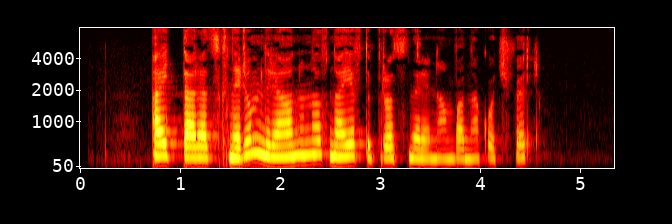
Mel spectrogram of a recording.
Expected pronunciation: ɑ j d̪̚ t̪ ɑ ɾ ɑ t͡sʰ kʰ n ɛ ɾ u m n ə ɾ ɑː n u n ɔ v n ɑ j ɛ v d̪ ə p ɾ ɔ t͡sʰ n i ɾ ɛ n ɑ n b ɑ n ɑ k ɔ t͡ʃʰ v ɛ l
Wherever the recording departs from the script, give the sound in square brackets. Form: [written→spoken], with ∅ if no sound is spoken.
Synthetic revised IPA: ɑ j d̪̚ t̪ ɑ ɾ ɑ [t͡sʰ→t͡s] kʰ n ɛ ɾ u m n ə ɾ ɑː n u n ɔ v n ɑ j ɛ v d̪ ə p ɾ ɔ t͡sʰ n [i→ɛ] ɾ ɛ n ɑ n [b→v] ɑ n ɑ k ɔ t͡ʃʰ v ɛ l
